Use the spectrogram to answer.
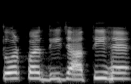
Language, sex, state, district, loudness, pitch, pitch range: Hindi, female, Bihar, Saran, -15 LUFS, 270 Hz, 265-280 Hz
